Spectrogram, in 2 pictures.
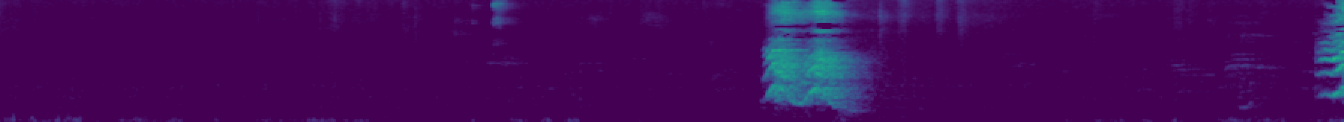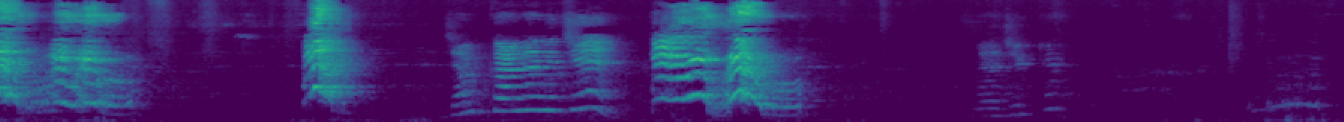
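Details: American Bully pup: long quiet stretches broken by short sharp yips and barks, then a strained, harmonic whine and a few softer squeaks.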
